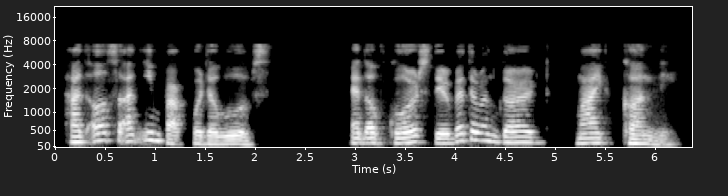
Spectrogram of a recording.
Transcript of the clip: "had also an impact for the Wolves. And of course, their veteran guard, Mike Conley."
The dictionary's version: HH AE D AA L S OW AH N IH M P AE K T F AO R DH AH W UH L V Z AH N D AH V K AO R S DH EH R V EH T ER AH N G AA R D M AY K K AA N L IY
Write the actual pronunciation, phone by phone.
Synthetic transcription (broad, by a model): HH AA D AA L S OW AH N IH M P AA K T F AO R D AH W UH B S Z AH N D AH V K AO R S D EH R B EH T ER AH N G AA R D M AY K K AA N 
